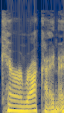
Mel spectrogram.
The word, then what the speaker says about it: Carin Rockind: On Instagram, it's at Carin Rockind. I know my name is spelled funny, but C A R I N R O C K I N D.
